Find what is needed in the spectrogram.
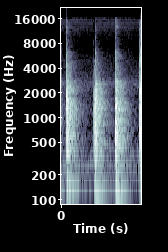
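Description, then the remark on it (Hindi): Four sharp, hollow taps of a cake mold filled with batter, tapped lightly against a counter to settle the batter, evenly spaced about half a second apart, fairly loud, with no talking. “हल्का सा टैप करेंगे।”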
